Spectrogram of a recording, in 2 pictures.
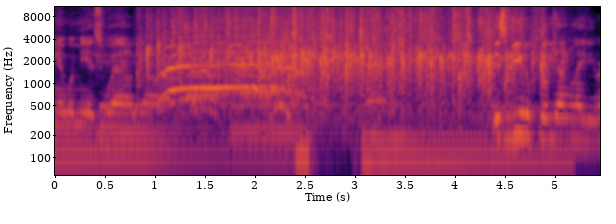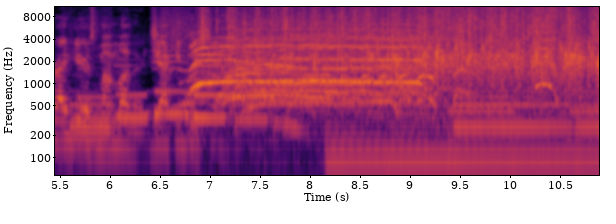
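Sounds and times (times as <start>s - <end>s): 
speech: 0.0s - 1.9s, 4.0s - 7.4s
crowd applauding: 0.8s - 5.1s, 6.6s - 10.8s.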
